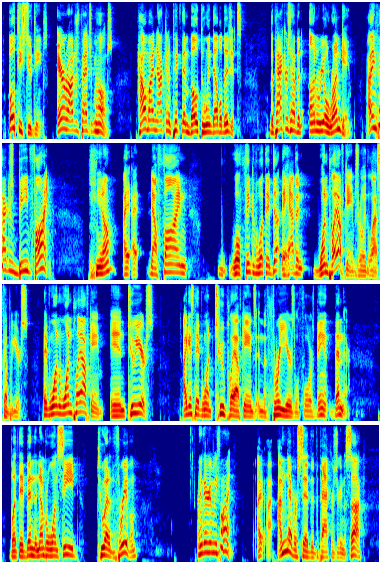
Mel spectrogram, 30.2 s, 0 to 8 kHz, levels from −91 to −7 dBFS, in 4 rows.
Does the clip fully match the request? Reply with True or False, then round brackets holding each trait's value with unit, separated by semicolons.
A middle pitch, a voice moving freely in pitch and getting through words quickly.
True (155 Hz; 6.2 semitones; 220 wpm)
